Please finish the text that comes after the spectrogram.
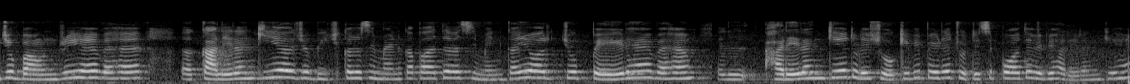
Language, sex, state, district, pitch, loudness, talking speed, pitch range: Hindi, female, Bihar, Saran, 275 Hz, -23 LUFS, 265 wpm, 250-295 Hz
